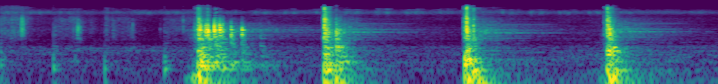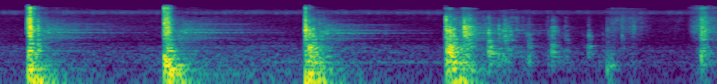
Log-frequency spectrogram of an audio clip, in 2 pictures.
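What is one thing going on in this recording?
Heavy blows crack and splinter a wooden crate.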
